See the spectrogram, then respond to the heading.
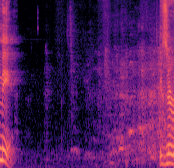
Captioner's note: laughter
